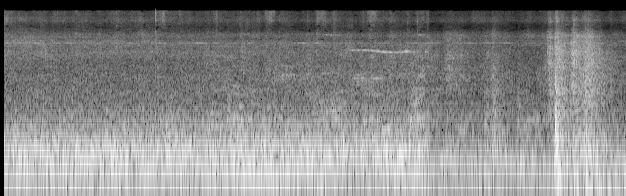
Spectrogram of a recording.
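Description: Toronto subway train at a station platform, a steady low hum and rumble that drops away about four seconds in. A single sharp knock comes near the end.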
